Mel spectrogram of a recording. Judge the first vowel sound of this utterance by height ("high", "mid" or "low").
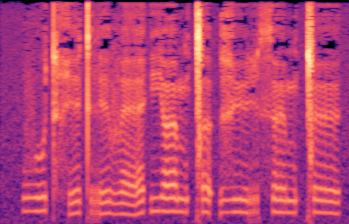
high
